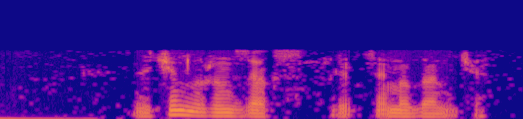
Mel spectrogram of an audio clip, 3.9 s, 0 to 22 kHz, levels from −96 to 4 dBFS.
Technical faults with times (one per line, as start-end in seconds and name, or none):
0.00-3.93 overdone noise removal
